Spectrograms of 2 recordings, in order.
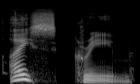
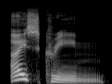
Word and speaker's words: ice cream: with the letter M the secret is you have to close your lips with the letter M otherwise it will sound like an N but no ice cream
